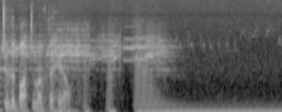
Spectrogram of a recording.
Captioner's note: screeching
